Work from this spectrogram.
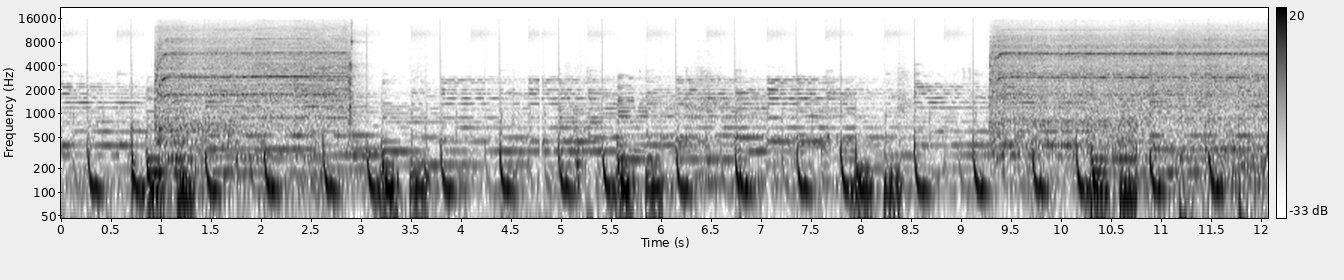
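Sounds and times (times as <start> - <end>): background music with beat: 0.0 - 12.0
cordless drill boring into wall: 0.9 - 3.1, 9.3 - 12.0.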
